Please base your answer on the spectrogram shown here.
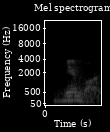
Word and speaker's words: Myanmar: Myanmar, yeah. Joe knows. Joe's a better pronunciator.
